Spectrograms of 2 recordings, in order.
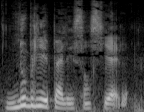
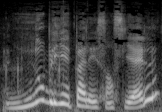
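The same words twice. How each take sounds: First: It is said a little more quietly. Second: It is said very loudly, with strong voice. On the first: The speaker calls it right. "Un peu moins, un peu moins fort" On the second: The speaker calls it wrong. "vous avez du coffre et ça sature un peu les micros"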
